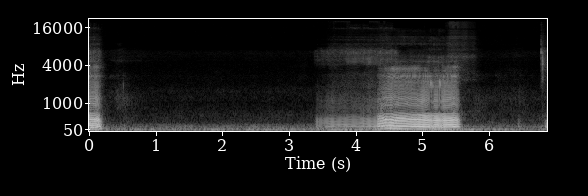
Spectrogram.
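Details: Baby French Bulldog puppies in deep sleep, snoring: a quiet, low, steady rasp, then a loud, buzzy, drawn-out snore that swells and holds for about two seconds before stopping abruptly, with a soft thud at the start and end.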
